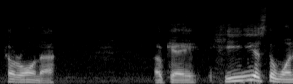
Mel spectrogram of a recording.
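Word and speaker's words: Krone: guy named roger crona if you pronounce his name in german he's a german speaker his name is name is k-r-o-n-e it's pronounced corona okay he is the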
